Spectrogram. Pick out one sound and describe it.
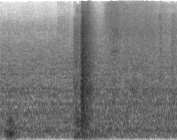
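A floor tile taps down onto a hard floor.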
